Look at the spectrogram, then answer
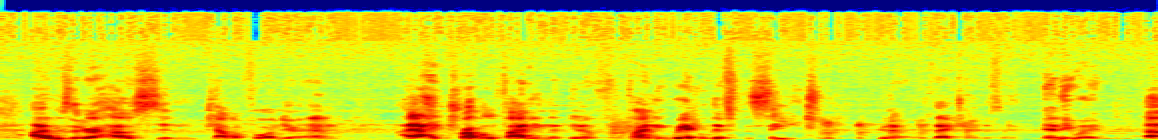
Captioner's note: laughter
